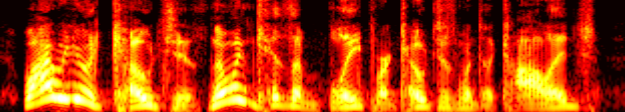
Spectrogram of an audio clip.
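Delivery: loud, swooping, mad, exasperated voice. During a trivia game, right after reading out a question, sounding mad. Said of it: "you sound like you're mad".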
